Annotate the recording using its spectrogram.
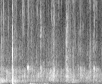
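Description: Two sharp clicks, one at the start and one about a quarter second later, then low, steady room noise in a large hall.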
